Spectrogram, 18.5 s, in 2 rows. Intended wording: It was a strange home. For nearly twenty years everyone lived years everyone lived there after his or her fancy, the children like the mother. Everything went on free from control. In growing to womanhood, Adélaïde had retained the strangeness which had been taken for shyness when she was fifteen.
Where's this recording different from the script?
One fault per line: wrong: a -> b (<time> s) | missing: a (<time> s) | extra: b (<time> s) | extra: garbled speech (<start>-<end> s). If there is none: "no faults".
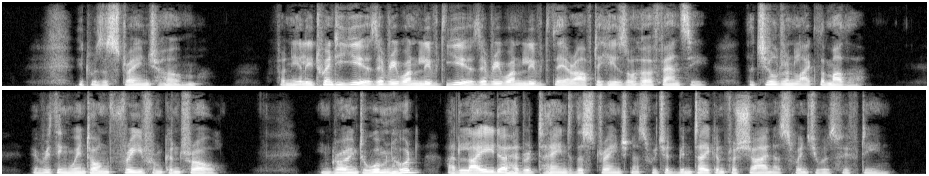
no faults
